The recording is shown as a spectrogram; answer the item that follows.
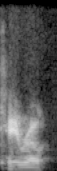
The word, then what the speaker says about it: Cairo: It's pronounced Cairo.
